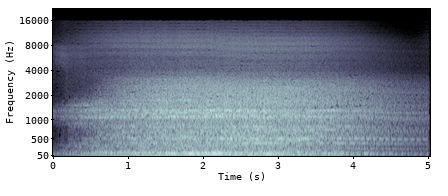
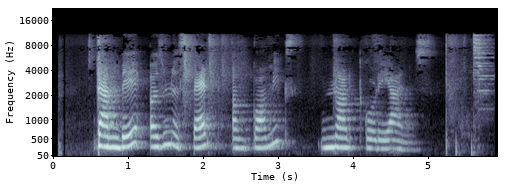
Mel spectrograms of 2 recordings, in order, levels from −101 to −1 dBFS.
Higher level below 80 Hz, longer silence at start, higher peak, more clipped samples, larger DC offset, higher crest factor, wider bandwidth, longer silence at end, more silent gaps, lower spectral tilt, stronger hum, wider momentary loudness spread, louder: first, -34 dBFS vs -66 dBFS; about the same, 0.1 s vs 0.1 s; about the same, -4 dBFS vs -2 dBFS; neither; neither; second, 16 dB vs 22 dB; first, 16 kHz vs 11.5 kHz; about the same, 0 s vs 0.05 s; neither; first, -4.5 dB/octave vs -2.5 dB/octave; neither; about the same, 19 LU vs 21 LU; about the same, -20 LUFS vs -22 LUFS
